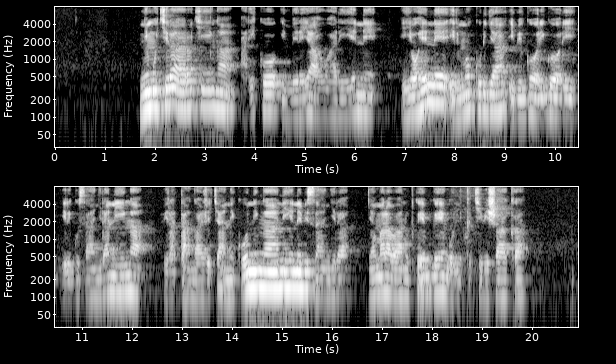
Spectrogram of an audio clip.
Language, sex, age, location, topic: Kinyarwanda, female, 18-24, Huye, agriculture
